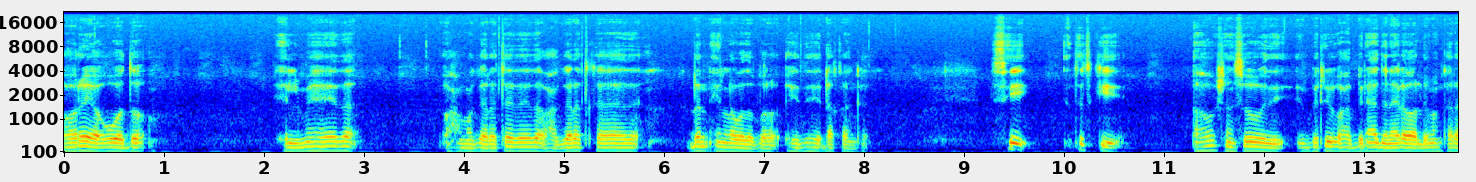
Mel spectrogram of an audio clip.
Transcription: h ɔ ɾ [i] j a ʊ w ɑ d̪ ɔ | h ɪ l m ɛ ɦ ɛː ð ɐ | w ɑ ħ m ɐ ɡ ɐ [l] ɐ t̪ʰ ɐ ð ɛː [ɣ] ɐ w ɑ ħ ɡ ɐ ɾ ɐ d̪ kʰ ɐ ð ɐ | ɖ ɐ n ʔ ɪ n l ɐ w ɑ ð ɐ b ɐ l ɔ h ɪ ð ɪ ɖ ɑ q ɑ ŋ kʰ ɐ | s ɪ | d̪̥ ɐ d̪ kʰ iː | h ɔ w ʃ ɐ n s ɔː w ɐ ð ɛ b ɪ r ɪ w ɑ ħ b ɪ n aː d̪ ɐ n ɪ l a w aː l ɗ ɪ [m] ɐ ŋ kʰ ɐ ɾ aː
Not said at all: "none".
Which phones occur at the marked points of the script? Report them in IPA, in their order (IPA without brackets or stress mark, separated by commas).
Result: ɛ, ɾ, ð, m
